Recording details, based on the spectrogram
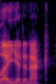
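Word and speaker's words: Jedinak: yeah good player and there that's how you pronounce his name m yedinak for the person who wanted to know and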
